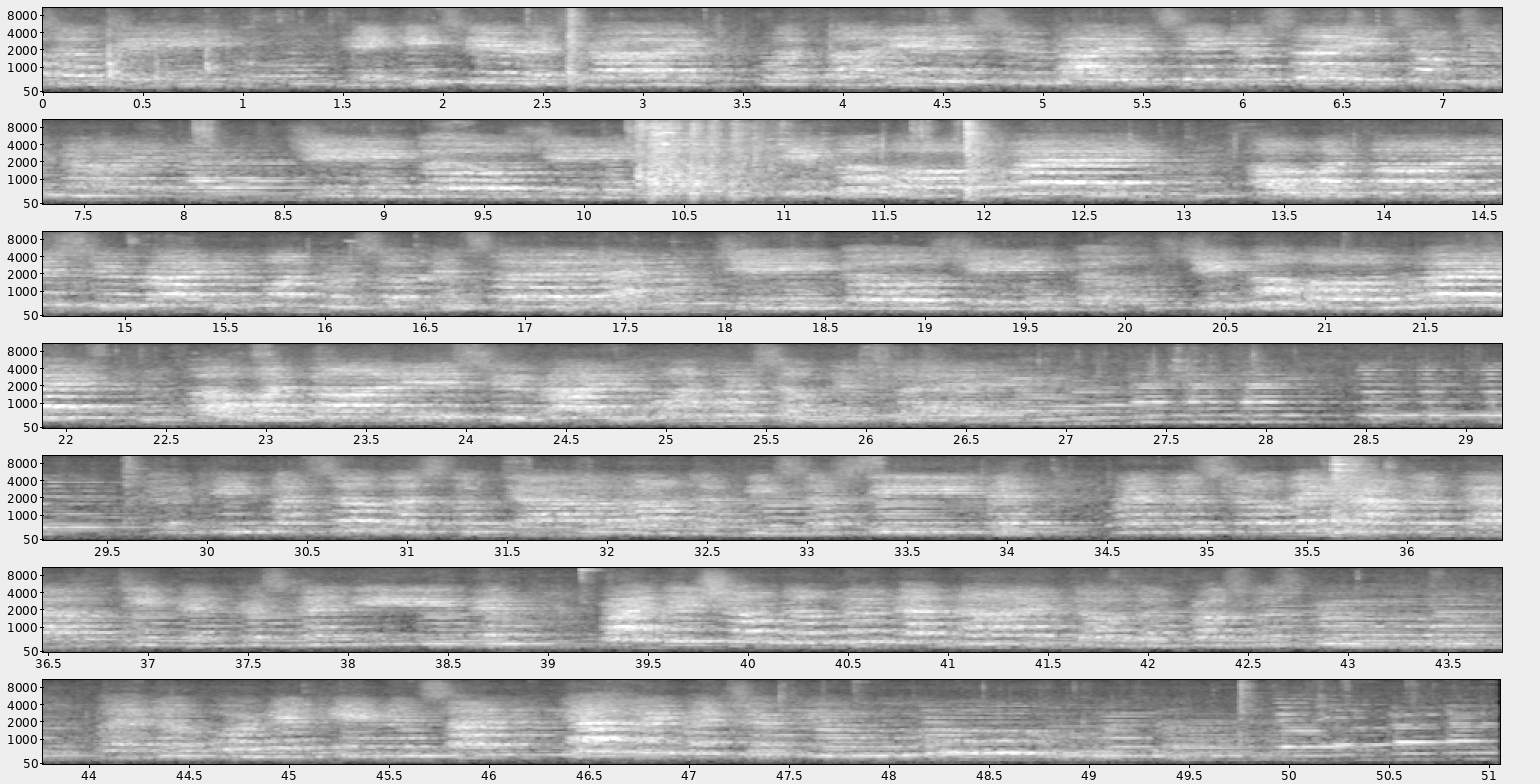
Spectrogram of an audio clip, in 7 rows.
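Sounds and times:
school chorus singing: 0.0s - 51.0s.

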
